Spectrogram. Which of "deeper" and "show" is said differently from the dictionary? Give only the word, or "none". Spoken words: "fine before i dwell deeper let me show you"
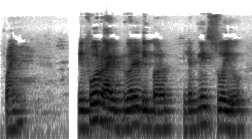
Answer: show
